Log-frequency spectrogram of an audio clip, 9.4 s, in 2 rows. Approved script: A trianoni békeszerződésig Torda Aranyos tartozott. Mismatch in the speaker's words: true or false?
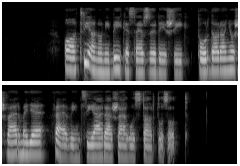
true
